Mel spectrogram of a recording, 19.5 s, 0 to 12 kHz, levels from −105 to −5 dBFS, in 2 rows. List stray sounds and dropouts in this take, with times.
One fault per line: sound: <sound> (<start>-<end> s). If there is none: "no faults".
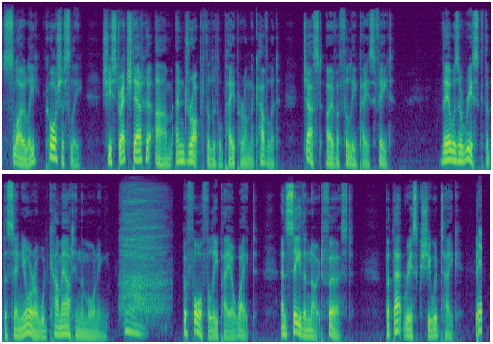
sound: sigh (12.1-13.2 s)
sound: laugh (19.2-19.4 s)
